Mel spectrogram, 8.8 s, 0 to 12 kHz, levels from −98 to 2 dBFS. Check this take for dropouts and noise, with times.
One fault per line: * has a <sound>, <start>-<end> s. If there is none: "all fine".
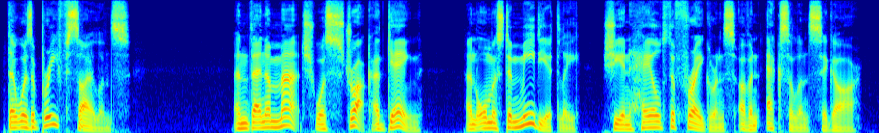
all fine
